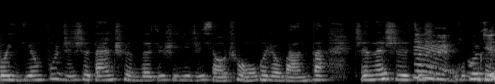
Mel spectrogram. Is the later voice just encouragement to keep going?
No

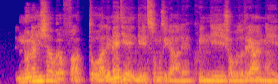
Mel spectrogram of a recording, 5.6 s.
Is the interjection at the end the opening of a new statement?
No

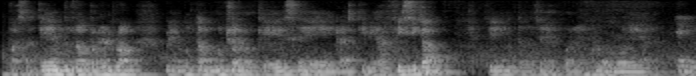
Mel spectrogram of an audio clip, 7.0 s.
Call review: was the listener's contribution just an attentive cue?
Yes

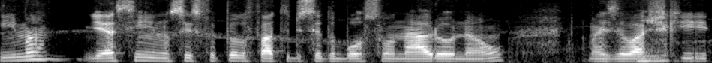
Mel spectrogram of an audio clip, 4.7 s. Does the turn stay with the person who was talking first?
Yes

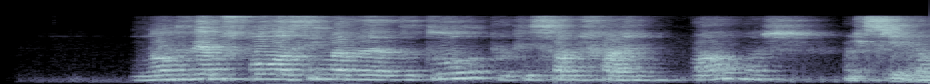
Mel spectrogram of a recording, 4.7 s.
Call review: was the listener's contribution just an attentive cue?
No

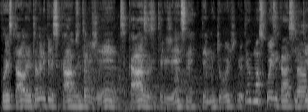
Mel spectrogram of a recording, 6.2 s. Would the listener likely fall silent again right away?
Yes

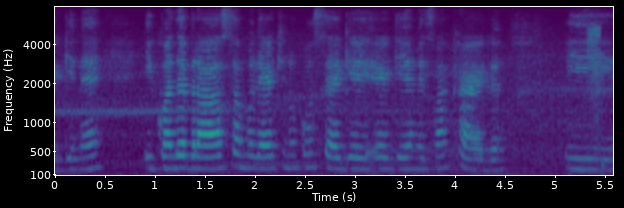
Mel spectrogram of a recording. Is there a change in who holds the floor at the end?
No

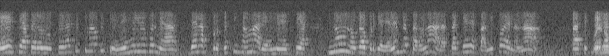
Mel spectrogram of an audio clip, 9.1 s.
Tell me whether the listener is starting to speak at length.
No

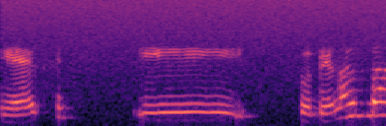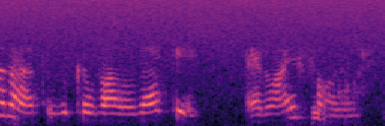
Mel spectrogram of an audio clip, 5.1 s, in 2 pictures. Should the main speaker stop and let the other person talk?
Yes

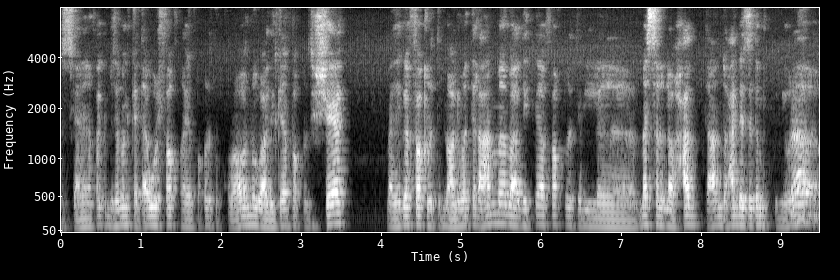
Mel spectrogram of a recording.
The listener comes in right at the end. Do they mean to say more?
Yes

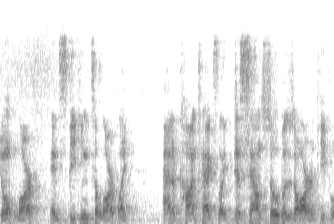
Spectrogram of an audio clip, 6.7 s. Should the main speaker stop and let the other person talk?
No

